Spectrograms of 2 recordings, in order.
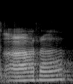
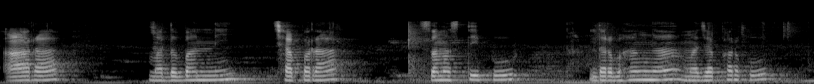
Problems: constant background noise, continuous background conversations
